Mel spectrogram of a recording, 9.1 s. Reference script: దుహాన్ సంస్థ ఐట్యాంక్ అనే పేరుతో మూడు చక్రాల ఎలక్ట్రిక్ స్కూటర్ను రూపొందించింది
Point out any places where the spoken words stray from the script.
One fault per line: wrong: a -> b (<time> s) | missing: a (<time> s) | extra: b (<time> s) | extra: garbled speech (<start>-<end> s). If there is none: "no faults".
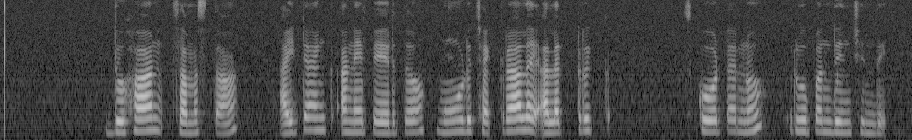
no faults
